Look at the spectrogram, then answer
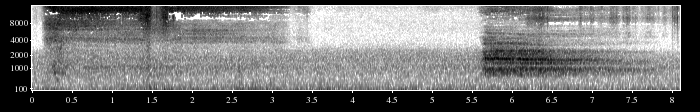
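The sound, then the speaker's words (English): A long, hissing, really deep breath drawn in, a quieter pause while it's held at the top, then a strong, airy exhale rushing out over the last couple of seconds; the third and last of a series of deep breaths. No talking. “All right, last one. Really deep. Hold it at the top. It can hurt a little bit, and then let it go.”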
